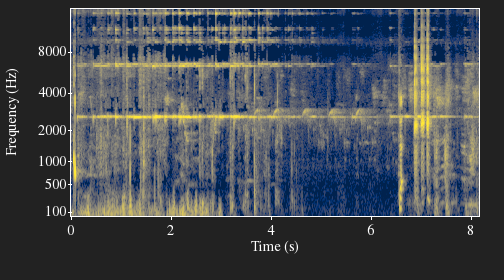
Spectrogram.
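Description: A small bell on a young calf's neck clinking irregularly as the calves trot and jump about, with scattered hoof steps, over a steady high-pitched tone in the background. A quick cluster of louder clinks comes about seven seconds in.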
